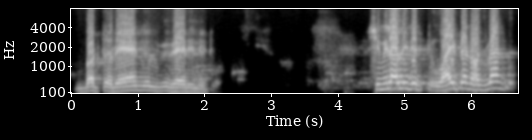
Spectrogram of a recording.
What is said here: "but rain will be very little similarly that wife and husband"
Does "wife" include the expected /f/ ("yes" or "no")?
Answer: no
